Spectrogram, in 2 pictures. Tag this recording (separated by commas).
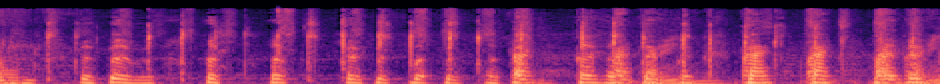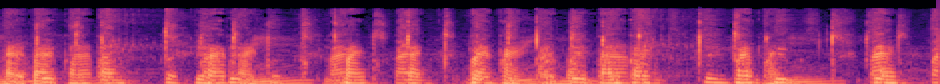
Honk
